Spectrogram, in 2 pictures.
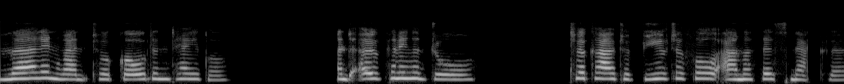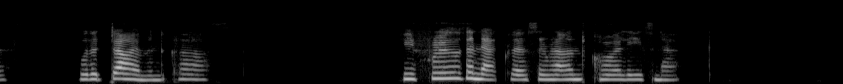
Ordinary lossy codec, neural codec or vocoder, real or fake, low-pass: Opus, 24 kbps; codec, 44.1 kHz, 2.6 kbps, SNAC; fake; 7.2 kHz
